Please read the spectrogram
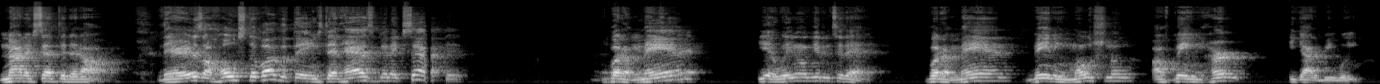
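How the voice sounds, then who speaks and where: A fairly high-pitched man speaks at a moderate pace with lively intonation. He leaves long, frequent pauses. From US Midwest, Chicago. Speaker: live stream host. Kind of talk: casual chat. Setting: live stream. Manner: animated.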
